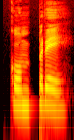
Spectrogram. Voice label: "compre", Spanish

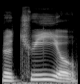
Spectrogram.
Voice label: "pipe", French

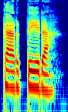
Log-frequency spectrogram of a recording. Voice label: "cartera", spanish

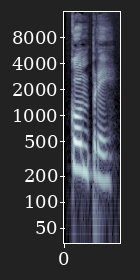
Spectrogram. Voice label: "compre", spanish

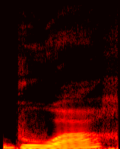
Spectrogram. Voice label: "drink", French

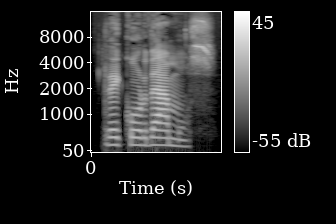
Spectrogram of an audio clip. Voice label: "recordamos", Spanish

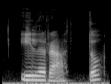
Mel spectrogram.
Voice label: rat, italian

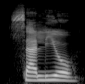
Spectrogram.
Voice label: "salio", spanish

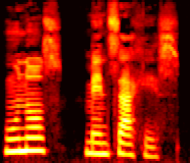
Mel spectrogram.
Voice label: "unos mensajes", Spanish

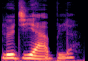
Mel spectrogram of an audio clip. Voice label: devil, french

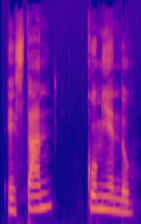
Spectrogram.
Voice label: "estan comiendo", spanish

